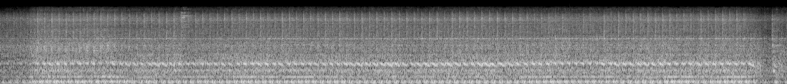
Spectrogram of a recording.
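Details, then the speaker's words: Honda Vario 150 with no-start fault, kick-started at idle: steady even scooter idle that abruptly dies when the battery is removed; should keep running without battery, so the non-original charging socket is at fault (found heating up). "Ketika motor ini dicopot akinya, pasti dia akan mati. Seharusnya kan kalau posisi motor ini steril, normal, gak ada kendala, ketika si soket ini dicabut, walaupun motor tanpa aki, dia harusnya tetap hidup, nggak mati kayak gini ya."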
